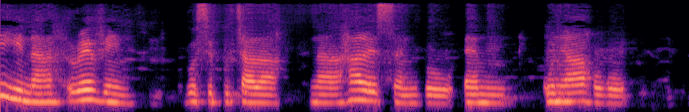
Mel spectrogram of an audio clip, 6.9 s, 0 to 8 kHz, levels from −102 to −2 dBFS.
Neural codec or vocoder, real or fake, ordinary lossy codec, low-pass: codec, 16 kHz in and 24 kHz out, 1 kbps, XY-Tokenizer; fake; MP3, 48 kbps; 7.2 kHz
